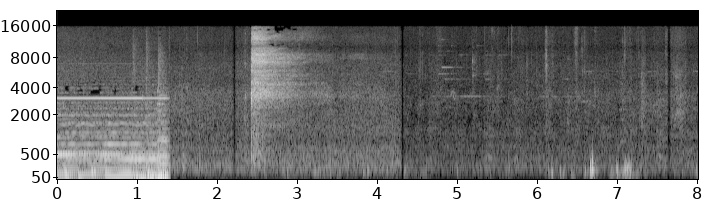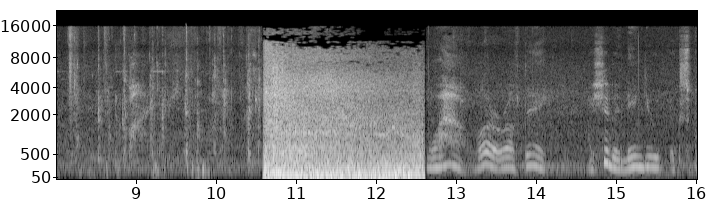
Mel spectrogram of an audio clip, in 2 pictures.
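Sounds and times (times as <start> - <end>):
distorted explosion: 10.6 - 12.6.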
